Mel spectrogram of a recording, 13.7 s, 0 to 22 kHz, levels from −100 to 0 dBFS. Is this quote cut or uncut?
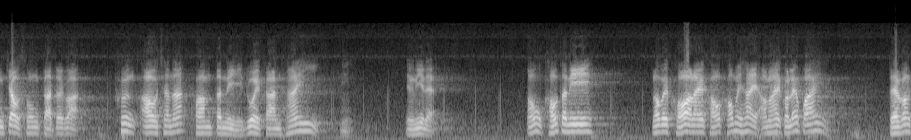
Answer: uncut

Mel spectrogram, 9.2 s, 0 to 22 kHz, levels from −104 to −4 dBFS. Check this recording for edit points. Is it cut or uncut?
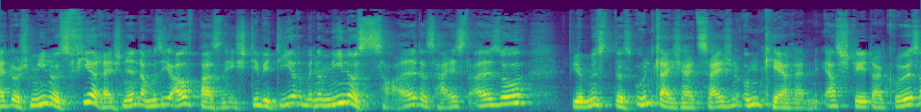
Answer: cut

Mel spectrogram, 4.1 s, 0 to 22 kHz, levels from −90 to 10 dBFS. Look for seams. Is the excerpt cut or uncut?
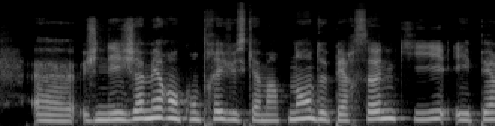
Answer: uncut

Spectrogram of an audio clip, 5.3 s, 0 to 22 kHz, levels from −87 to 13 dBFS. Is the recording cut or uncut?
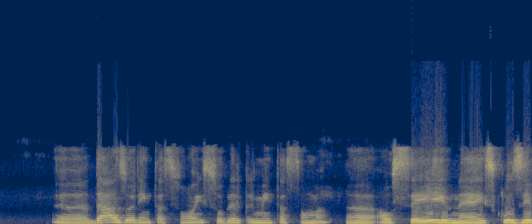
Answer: uncut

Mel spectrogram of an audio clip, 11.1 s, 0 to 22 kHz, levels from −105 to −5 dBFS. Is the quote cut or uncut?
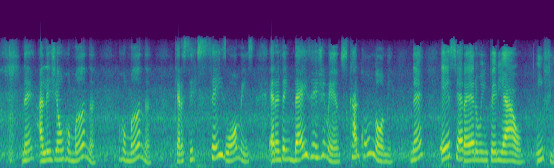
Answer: cut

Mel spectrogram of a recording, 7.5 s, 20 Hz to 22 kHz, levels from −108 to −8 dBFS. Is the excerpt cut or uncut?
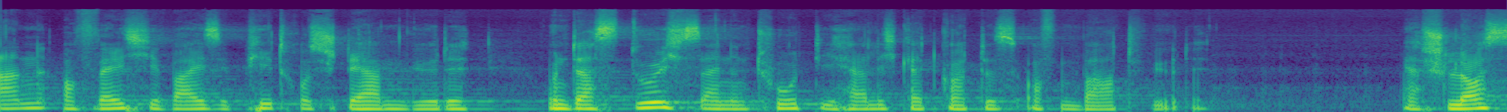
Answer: uncut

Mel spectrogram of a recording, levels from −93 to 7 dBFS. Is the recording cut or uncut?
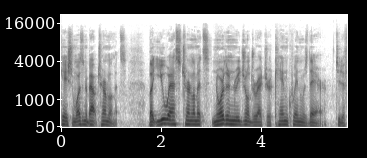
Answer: uncut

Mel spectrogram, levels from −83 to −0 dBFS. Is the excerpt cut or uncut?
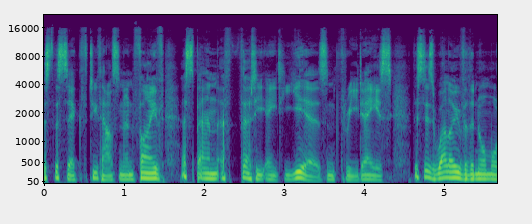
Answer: uncut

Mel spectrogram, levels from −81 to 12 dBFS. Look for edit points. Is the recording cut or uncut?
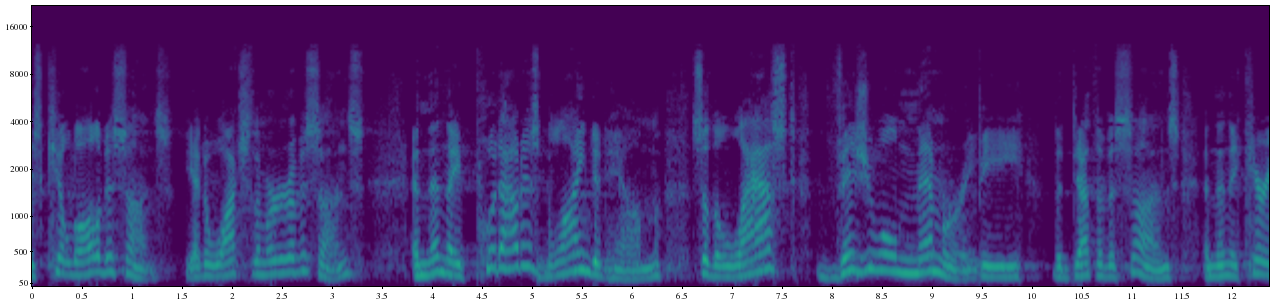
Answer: cut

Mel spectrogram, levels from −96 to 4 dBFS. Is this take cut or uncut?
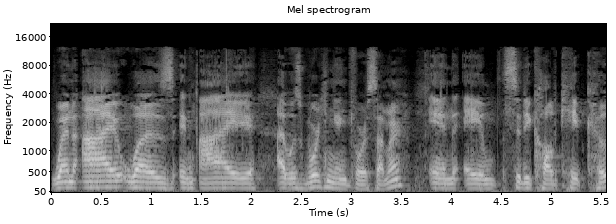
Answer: cut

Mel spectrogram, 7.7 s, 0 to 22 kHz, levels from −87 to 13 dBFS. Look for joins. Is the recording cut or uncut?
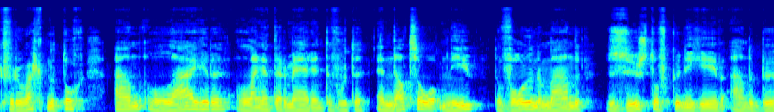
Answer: uncut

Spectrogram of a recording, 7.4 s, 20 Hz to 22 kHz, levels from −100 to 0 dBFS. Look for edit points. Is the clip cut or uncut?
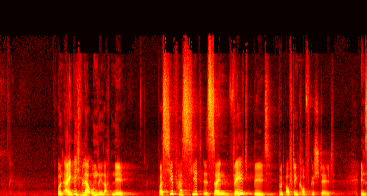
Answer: uncut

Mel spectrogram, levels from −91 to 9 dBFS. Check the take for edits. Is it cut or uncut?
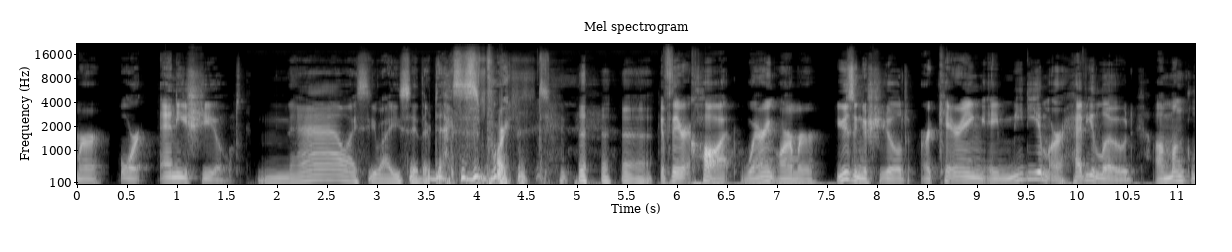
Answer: cut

